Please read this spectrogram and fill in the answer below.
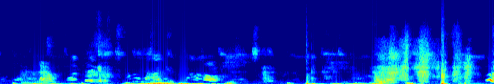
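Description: Muffled, indistinct voices of players talking, with low wind rumble on the microphone in the first half. A few short sharp taps come about four to five and a half seconds in.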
